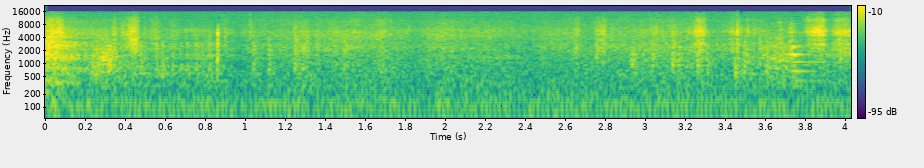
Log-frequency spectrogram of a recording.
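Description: Quiet workshop room tone with a few faint light clicks and rustles of handling, and no hammer blows.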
